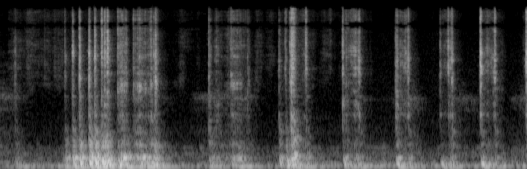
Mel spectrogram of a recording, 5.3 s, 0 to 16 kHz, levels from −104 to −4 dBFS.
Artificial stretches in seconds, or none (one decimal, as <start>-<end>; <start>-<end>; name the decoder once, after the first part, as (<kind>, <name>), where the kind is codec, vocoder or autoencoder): none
